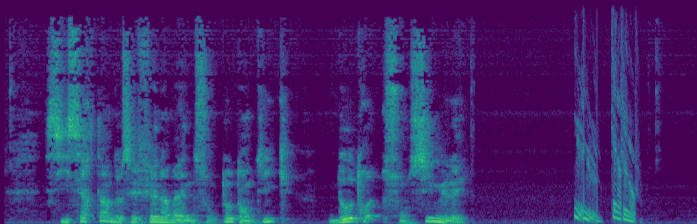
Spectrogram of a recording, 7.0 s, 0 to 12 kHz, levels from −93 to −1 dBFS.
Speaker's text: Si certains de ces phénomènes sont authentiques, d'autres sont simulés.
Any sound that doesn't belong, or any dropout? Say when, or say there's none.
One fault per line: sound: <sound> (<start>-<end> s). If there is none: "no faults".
sound: chirp (5.7-6.4 s)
